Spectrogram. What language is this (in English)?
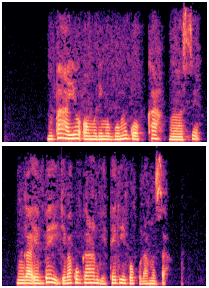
Ganda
